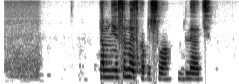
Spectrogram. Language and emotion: Russian, angry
